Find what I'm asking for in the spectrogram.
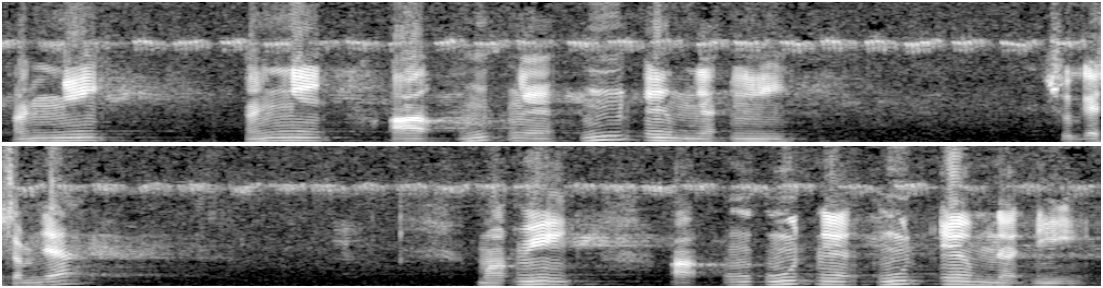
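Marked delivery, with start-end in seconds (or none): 0.1-4.0 slow, louder nasal slurring; nasal boy. Retold or imitated. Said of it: "છોકરો ગૂંગણો". 7.9-10.9 slow, louder nasal slurring; nasal boy. Retold or imitated. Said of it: "છોકરો ગૂંગણો".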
